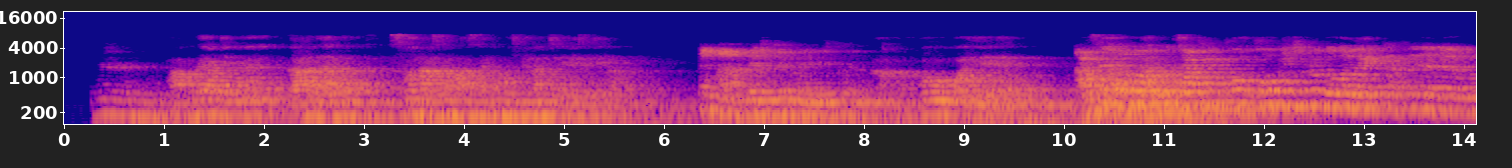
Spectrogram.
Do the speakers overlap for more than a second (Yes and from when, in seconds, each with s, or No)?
Yes, from 10.1 s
